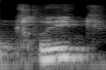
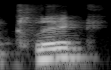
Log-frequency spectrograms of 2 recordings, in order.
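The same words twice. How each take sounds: First: "clique" with long ee, like "cleek". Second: "clique" with short i, like "click". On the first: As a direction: say "clique" rhyming with "seek". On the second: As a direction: say "clique" rhyming with "stick". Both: Shown as a demonstration. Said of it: "or a clique".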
